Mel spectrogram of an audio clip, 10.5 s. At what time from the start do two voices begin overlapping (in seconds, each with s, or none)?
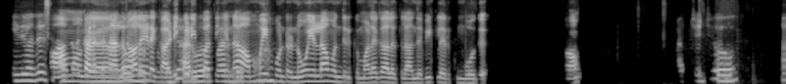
0.8 s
